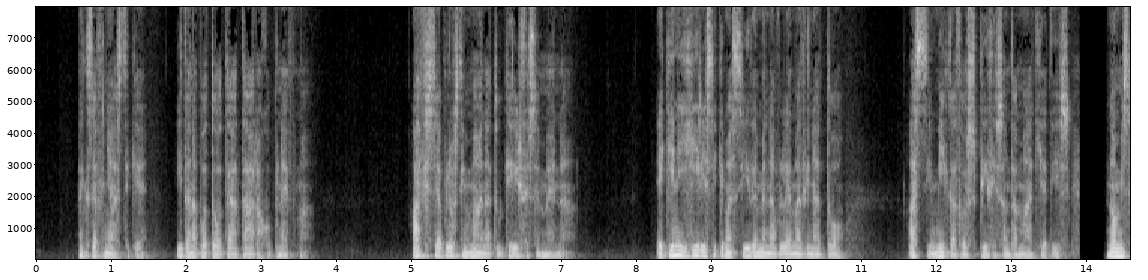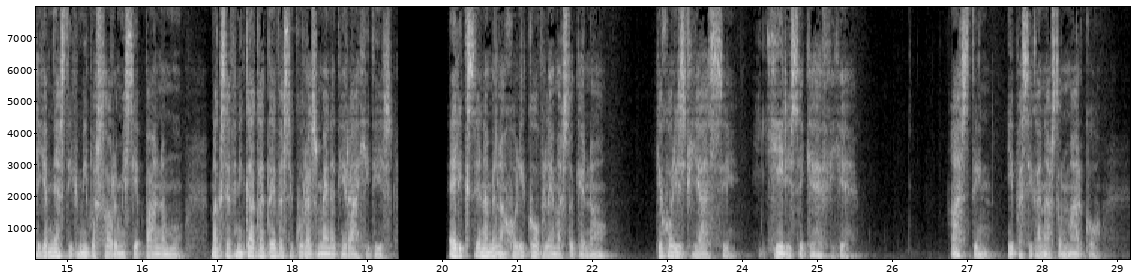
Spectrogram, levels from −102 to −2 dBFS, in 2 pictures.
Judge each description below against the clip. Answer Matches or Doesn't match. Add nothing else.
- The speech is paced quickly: Doesn't match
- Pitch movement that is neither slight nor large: Matches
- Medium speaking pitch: Doesn't match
